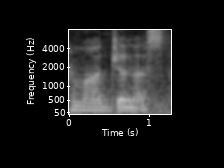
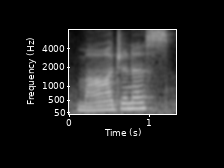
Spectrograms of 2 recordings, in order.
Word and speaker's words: homogeneous: have a reduced vowel this is incorrect here hamad genus with an it or a schwa we also have reduced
